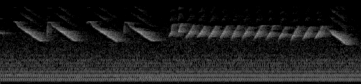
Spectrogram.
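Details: Canary singing in the house sparrow style (cengkok burung gereja): a few sharp downslurred whistled notes, then a fast, even, buzzy trill of high notes repeated about three times a second, ending in another downslur over a low steady hum.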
